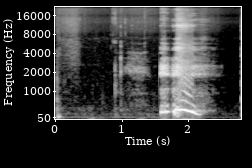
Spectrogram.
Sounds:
Throat clearing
